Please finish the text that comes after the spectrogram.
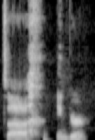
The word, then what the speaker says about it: Imgur: I don't know if you guys in English pronounce it Imgur, IMGUR.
